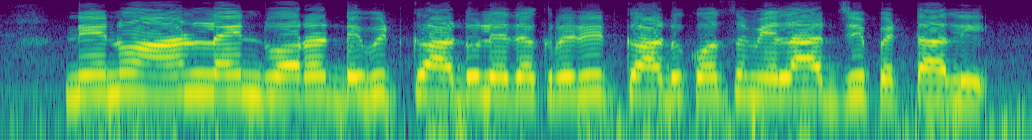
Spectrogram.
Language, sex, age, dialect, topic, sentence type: Telugu, female, 18-24, Southern, banking, question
